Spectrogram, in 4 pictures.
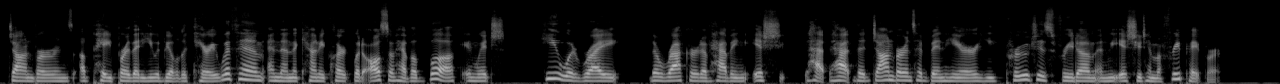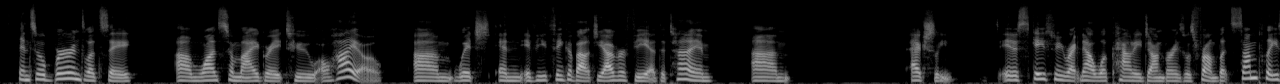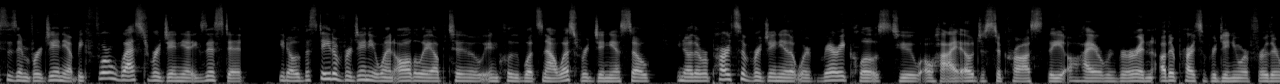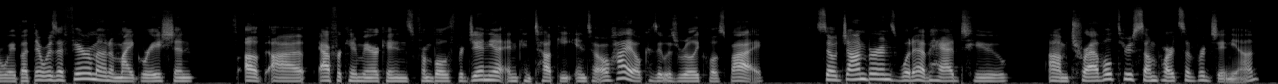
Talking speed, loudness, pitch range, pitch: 210 wpm, -28 LUFS, 155-190 Hz, 165 Hz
